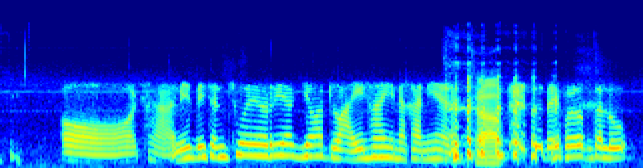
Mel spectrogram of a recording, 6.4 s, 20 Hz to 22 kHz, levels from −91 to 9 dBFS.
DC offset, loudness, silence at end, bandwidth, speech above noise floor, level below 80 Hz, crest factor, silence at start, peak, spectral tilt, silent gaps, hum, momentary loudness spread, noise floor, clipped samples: under 0.1%; -26 LUFS; 0.2 s; 13 kHz; 27 dB; -68 dBFS; 20 dB; 0.1 s; -6 dBFS; -6.5 dB/octave; none; none; 8 LU; -53 dBFS; under 0.1%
